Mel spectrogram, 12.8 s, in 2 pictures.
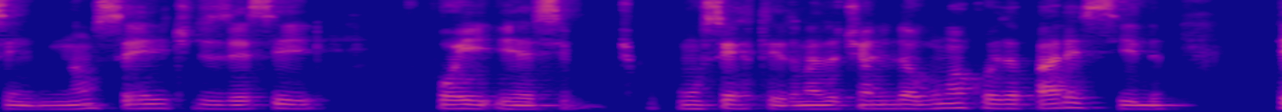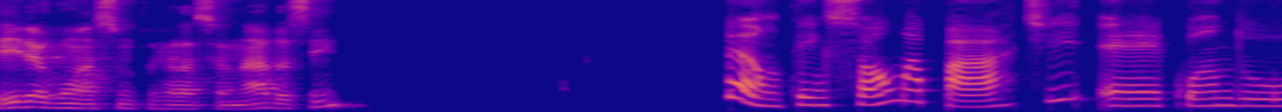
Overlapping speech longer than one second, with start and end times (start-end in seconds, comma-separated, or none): none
